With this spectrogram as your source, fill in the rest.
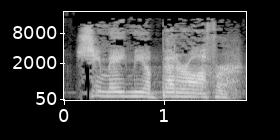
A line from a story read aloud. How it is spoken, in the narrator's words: he whispered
